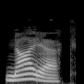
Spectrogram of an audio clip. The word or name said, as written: nyack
